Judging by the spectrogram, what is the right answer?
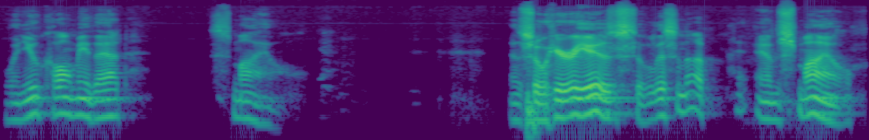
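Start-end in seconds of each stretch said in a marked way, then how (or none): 0.2-2.9 mock steely, calm voice, soft. Retelling a poker-game standoff from a story, quoting the Virginian in a steely, calm voice. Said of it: "in a steely, calm voice said".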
